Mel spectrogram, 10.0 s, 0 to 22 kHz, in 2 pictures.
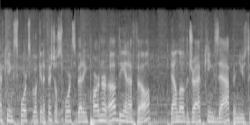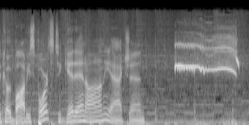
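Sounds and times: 
speech: 0.0s - 8.0s
sustained whistle: 8.5s - 9.9s.

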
